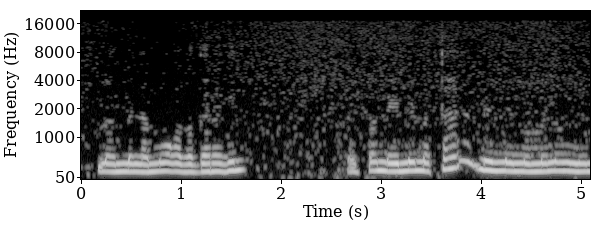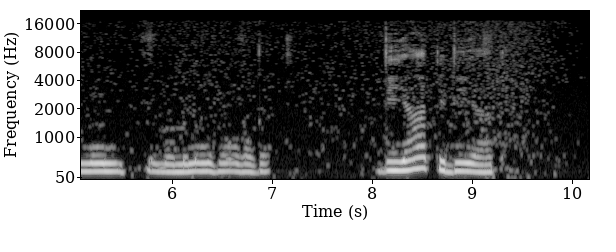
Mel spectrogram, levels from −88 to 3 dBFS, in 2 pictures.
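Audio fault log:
throughout, overdone noise removal: in the gaps between phrases the background drops and breaks up into twinkling specks. A noise reduction stage was pushed far too hard on a noisy recording. It pulls individual frequency bands down or shuts them off whenever they sit close to its noise estimate. The quieter parts of the voice fall within that range, so they are stripped away along with the noise. The few bands that keep flickering through leave those glittering artefacts.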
